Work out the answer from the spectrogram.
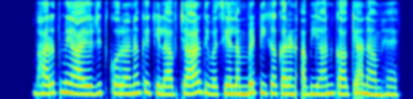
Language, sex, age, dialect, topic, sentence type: Hindi, female, 18-24, Hindustani Malvi Khadi Boli, banking, question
